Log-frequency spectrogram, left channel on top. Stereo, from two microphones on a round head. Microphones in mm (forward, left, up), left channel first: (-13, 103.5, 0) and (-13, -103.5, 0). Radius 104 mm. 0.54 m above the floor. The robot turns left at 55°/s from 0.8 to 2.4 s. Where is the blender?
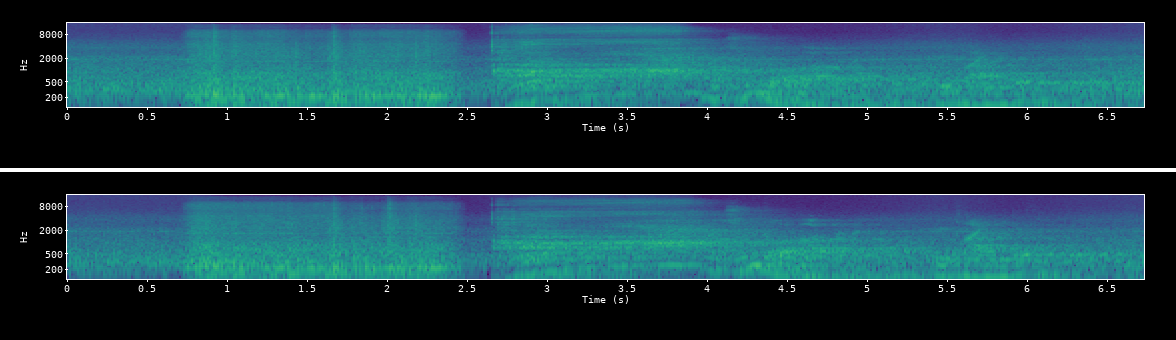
30° left (ahead or behind), 9 m.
